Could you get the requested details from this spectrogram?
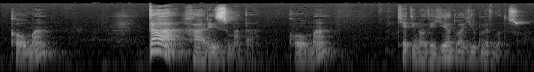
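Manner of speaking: slow dictation with punctuation read aloud. Shown as a demonstration. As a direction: dictate it word by word for notes. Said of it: "γράψτε".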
